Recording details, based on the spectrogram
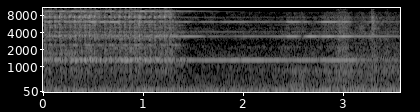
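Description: A bat phone rings with a bright electronic trill, loud at first and then fading to softer, intermittent tones.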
